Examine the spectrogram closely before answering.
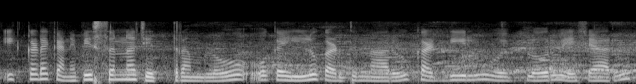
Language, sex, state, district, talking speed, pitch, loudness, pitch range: Telugu, female, Andhra Pradesh, Sri Satya Sai, 85 wpm, 195 Hz, -16 LUFS, 180-225 Hz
